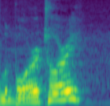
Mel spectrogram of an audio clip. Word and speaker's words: laboratory: I realize they may pronounce that differently on the East Coast, but in California, where the lab is located, it is laboratory.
